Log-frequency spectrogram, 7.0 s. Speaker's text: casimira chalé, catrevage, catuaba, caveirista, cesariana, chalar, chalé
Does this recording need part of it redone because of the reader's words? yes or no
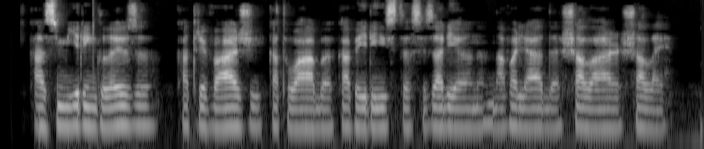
yes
